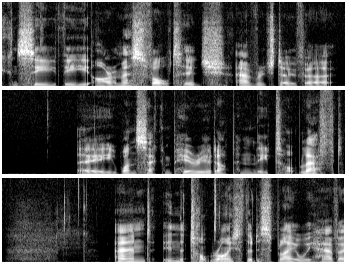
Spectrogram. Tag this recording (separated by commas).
Speech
